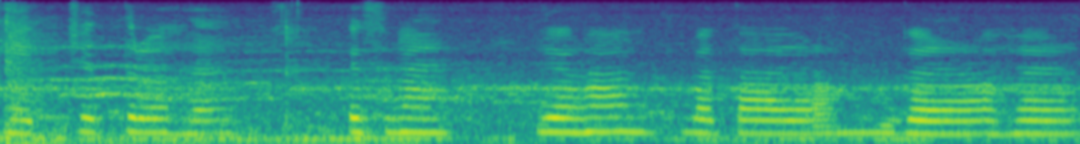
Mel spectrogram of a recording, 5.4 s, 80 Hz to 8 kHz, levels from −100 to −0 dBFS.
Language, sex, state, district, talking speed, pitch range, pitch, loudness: Hindi, female, Madhya Pradesh, Dhar, 90 wpm, 230-255 Hz, 235 Hz, -16 LUFS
